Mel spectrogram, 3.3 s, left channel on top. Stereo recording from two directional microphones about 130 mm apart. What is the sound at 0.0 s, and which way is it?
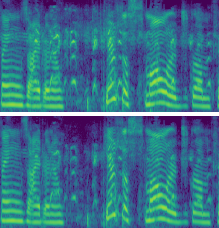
Speech, 5° left (ahead or behind).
